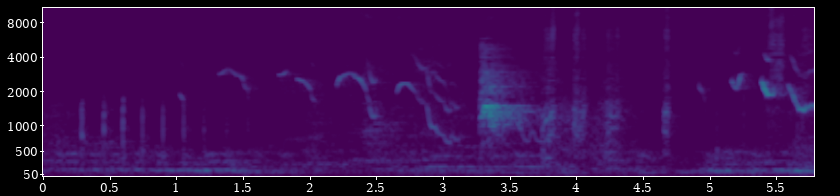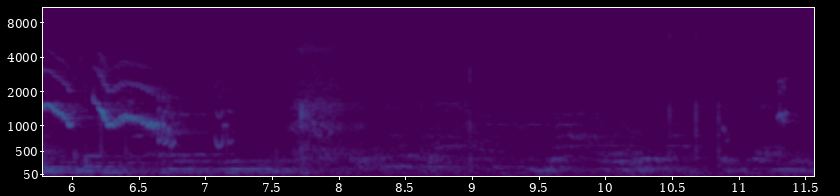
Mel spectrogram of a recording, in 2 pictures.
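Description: A Pomeranian puppy gives high, wavering whines and short yelps over a low background hum.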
